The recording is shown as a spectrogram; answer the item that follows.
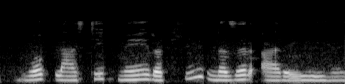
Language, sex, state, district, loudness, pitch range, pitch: Hindi, female, Uttar Pradesh, Jalaun, -17 LUFS, 195-220 Hz, 205 Hz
